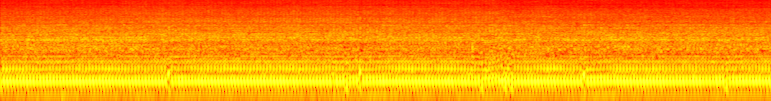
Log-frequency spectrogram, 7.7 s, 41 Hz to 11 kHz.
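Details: Coleman Powermate Pulse 1850 generator (1996 engine), after repair and governor speed reset to about 62 Hz, powering a space heater slightly over its 1500 W rating: steady, even drone with a firm low hum, no hunting or surging, holding 114 V; normal running under load.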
